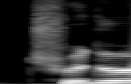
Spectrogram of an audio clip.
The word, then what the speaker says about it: trigger: The G sound is a hard G, like in the word go.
